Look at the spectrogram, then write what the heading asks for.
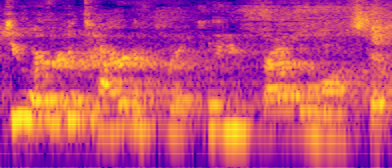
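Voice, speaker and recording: A woman's voice: a little high, animated, quick pace. A woman co-hosting a live event, reading viewer comments in a chatty, teasing way. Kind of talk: casual live chat. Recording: echoey room, far from mic, loud background noise.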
